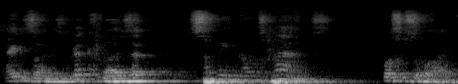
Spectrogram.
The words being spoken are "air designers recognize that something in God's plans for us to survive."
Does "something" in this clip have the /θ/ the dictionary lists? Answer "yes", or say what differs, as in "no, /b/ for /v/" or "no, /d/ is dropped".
yes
